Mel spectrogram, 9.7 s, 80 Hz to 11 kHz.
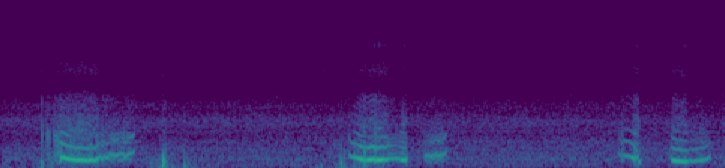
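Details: A sleeper gives low, buzzing snores about every four seconds, roughly 15 breaths a minute, in a quiet room: snoring.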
